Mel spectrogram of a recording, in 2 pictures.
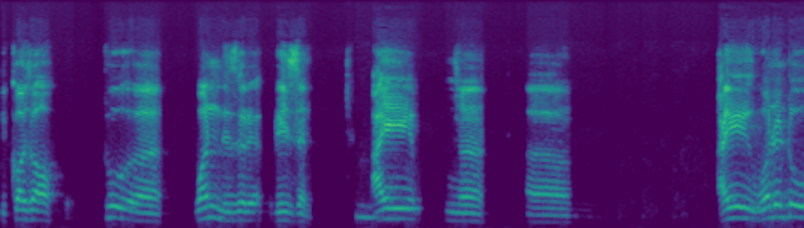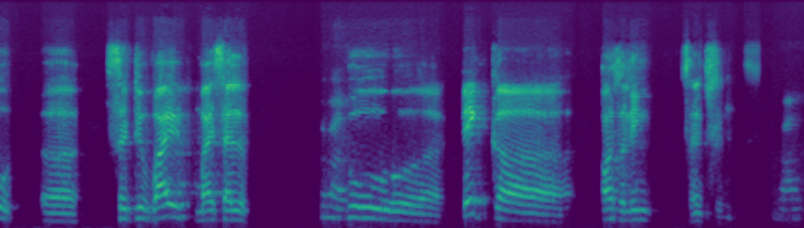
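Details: Adult man with aphasia after a brain haemorrhage (burst) stroke hitting his speech centre; told he would never speak again; relearned speech through years of speech therapy; still hesitates and cannot always finish sentences; aphasia after stroke.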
